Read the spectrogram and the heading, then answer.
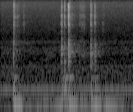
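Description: Three short, dry scratching bursts against drawing paper, irregularly spaced, as a person drawing scratches off something stuck on the paper, with a steady low hum underneath and no talking.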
